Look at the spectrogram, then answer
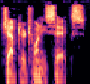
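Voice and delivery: plain reading voice

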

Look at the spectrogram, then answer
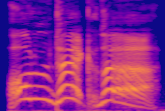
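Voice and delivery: high, drawn-out call; long-held seaman's hail; hail from aloft. A narrator's reading. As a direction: call down to the deck from the masthead. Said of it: "came Jack's voice from on high".

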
